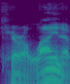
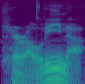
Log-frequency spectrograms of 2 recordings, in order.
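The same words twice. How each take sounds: First: It is said like the American state name. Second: It is said unlike the American state name. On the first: The speaker calls it wrong. "I always want to pronounce it Carolina because I'm so accustomed" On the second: The speaker calls it right. "But her name is pronounced Carolina"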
